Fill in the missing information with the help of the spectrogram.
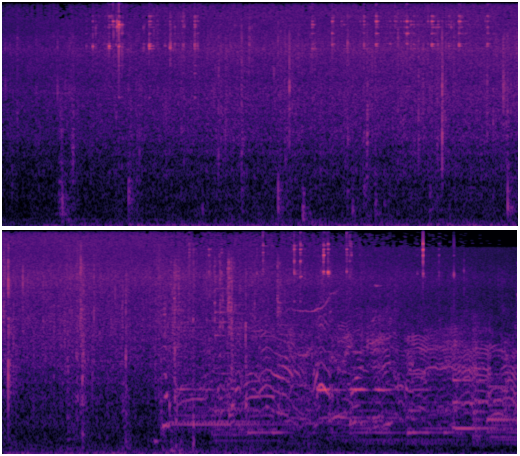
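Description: An Afghan hound, led on a leash by a woman, gives a few scattered short barks and yips, then breaks into wavering, high-pitched whimpers that continue steadily over a soft, rain-like background hiss.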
